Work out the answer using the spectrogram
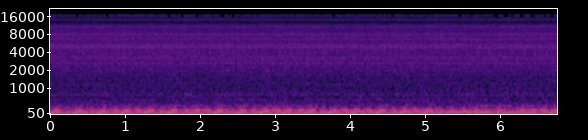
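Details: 1971 Dodge Sweptline (Power Wagon) big-block V8 at normal idle after carburetor rebuild and float level check, which fixed fuel filling the crankcase and hydrolocking the rear cylinders; deep, steady burble, even firing, no smoke now.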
